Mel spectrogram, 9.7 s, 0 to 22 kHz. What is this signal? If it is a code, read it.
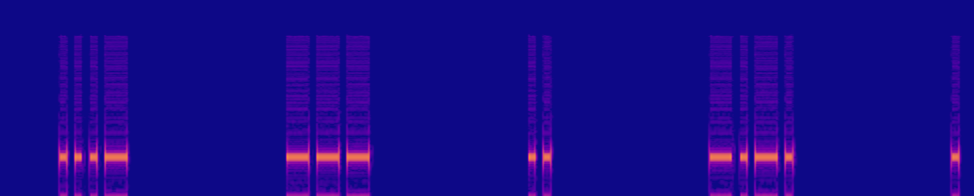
Morse code, heard as a keyed tone, about 16 wpm, spaced as for 5 wpm, 800 Hz. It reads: VOICE
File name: Prefixes / By First Letter / Vs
